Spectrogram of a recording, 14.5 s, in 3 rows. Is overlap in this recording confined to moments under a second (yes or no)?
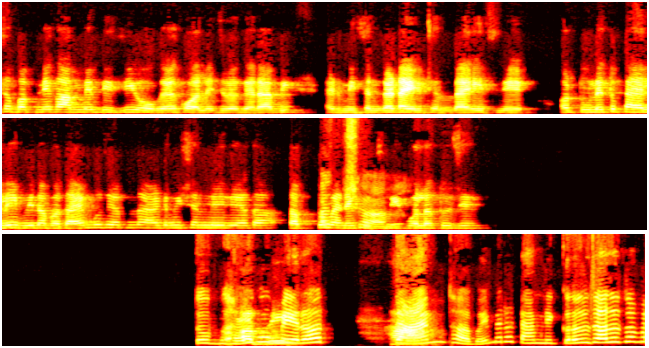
yes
